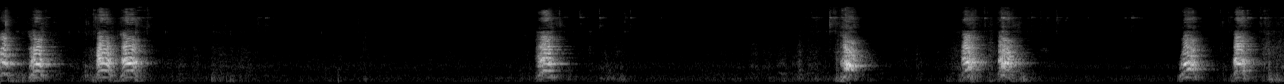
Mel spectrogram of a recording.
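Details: Two young dogs playing, a one-year-old Rhodesian and an eight-week-old Shepherd/Rottweiler puppy: short sharp barks, mostly in pairs, separated by pauses of one to four seconds, with a quiet room otherwise.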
